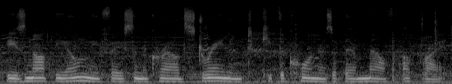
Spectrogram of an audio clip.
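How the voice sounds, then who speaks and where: An actor playing a cynical, world-weary noir detective who narrates his own case in a brooding, measured way for a video game. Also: medium pitch, faint music behind, lightly acted. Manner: hard-boiled, brooding, flatly measured.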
